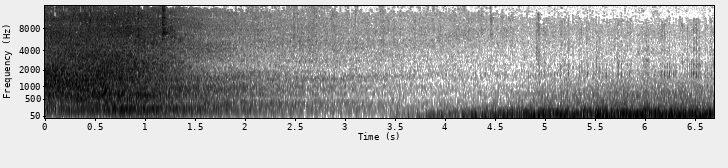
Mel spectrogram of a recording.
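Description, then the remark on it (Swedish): A packed car, with equipment in the trunk, drives along a road toward a mountain: a broad rushing wash fades out, then a deep, steady engine rumble swells and holds loud. No voices. “Jag packade bilen, slängde utrustningen i bagaget och började köra mot berget.”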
